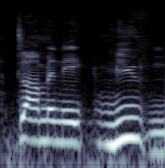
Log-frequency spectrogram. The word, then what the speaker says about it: Dominique Mewton: And at the bottom right down there, that's Dominique Mewton.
